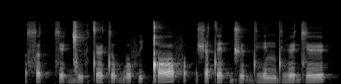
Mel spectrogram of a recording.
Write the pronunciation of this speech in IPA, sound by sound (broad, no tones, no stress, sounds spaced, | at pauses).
s ɔ t t͡s ø ɡ͡ǀ ʉ f t ə˞ t o b o f i ǃ ɔ f | ʃ ɑ t ɛ t d͡ʒ ø b dʱ e n dʱ ø d͡z ø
